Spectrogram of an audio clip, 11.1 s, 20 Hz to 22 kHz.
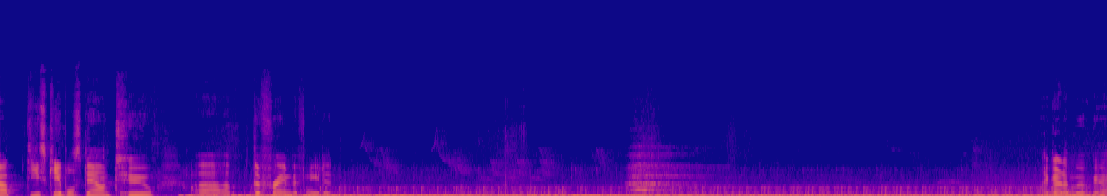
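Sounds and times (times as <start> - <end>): distant engine rumble: 0.0 - 11.0.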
